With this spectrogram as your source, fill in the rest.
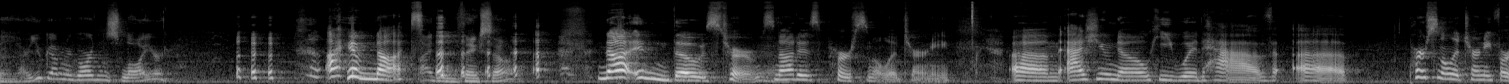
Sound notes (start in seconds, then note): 2.2 laughs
